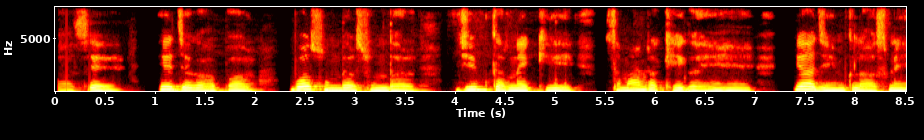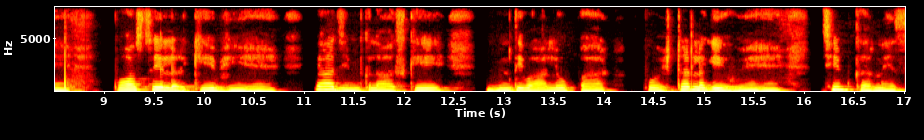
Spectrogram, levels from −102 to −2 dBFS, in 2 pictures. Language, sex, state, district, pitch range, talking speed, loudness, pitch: Hindi, female, Bihar, Lakhisarai, 195-215 Hz, 130 wpm, -16 LUFS, 200 Hz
